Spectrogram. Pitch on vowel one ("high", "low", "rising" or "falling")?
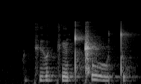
rising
